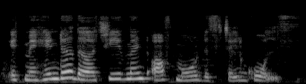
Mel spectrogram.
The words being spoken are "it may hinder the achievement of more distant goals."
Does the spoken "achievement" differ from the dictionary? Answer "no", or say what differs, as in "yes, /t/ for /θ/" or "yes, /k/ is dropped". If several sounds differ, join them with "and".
no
